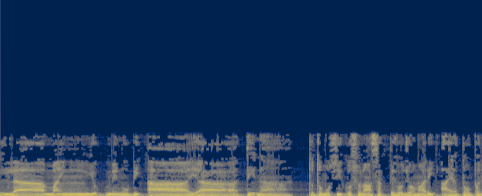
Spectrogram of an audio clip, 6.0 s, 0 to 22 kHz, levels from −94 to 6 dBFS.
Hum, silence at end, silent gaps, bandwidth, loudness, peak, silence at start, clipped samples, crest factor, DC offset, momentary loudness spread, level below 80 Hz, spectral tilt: none; 0 s; none; 7.4 kHz; -16 LUFS; -4 dBFS; 0 s; under 0.1%; 12 dB; under 0.1%; 5 LU; -36 dBFS; -6 dB/octave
